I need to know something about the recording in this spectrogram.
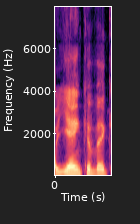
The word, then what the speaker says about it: Yankovic: yeah the movie name yeah Weird Al so Yankovic is how it's pronounced I've been saying it around my whole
